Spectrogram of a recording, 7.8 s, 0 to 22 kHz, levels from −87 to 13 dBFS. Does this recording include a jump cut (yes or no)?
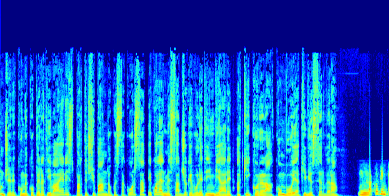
no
